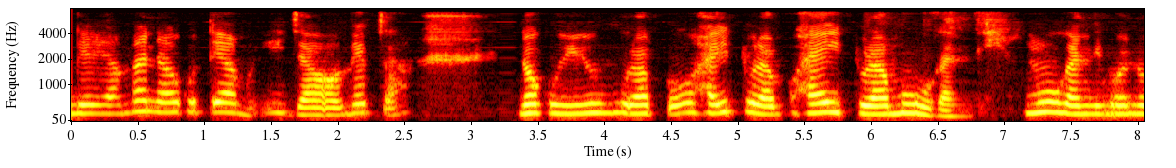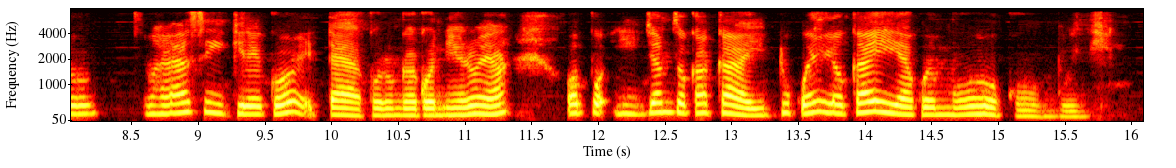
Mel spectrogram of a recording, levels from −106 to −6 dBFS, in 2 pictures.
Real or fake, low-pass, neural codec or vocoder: fake; 7.2 kHz; vocoder, 22.05 kHz, 80 mel bands, HiFi-GAN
